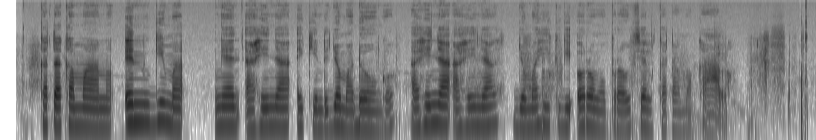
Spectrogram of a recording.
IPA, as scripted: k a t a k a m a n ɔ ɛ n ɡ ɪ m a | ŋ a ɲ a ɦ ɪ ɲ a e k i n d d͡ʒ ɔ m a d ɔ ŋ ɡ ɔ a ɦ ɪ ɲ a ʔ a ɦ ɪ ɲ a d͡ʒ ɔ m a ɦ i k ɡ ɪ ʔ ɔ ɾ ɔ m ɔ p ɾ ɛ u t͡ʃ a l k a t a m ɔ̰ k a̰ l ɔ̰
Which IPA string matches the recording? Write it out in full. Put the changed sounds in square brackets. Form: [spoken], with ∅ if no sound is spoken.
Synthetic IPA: k a t a k a m a n ɔ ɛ n ɡ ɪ m a | ŋ [ɛ] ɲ a ɦ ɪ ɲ a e k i n d d͡ʒ ɔ m a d ɔ ŋ ɡ ɔ a ɦ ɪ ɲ a ʔ a ɦ ɪ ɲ a d͡ʒ ɔ m a ɦ i k ɡ ɪ ʔ ɔ ɾ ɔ m ɔ p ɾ [a] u t͡ʃ [ɛ] l k a t a m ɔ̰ k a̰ l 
